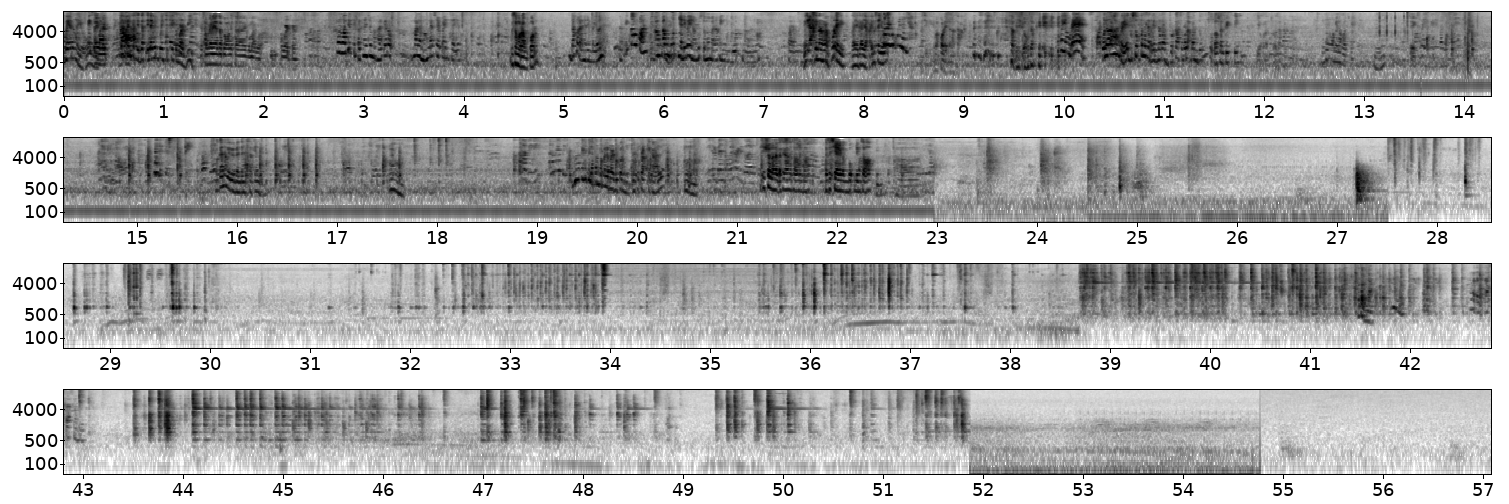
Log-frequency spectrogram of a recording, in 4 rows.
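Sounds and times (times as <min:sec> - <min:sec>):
metal parts clinking and scraping: 0:31.3 - 0:51.8.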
